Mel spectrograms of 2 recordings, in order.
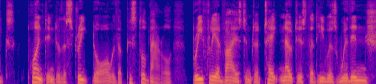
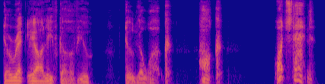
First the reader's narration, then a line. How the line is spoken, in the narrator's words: whispered the other man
